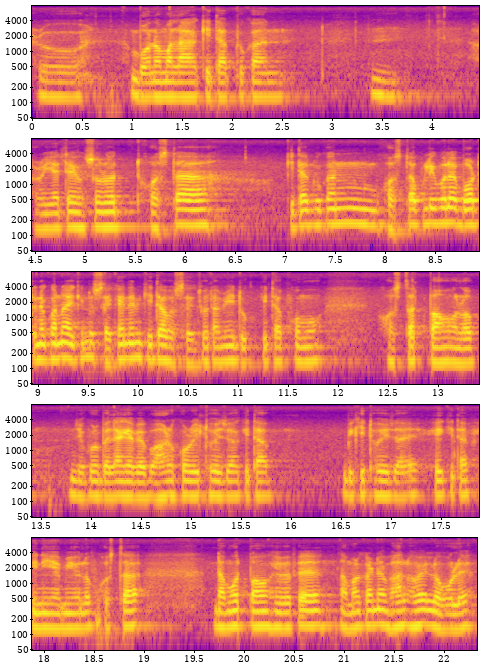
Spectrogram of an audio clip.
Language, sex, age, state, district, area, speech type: Assamese, male, 18-30, Assam, Nagaon, rural, spontaneous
